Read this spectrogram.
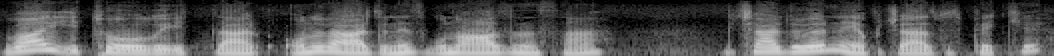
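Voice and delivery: big, loud outburst; loud exclamation. A narrator's reading. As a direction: burst out at full voice. Director bursts out at the swap. (yüksek sesle çıkışma)

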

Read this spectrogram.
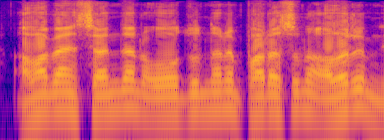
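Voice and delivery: high, loud defiant yell; shouted threat. A narrator's reading. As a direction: shout a parting threat through the door. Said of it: "diye bağırdı".

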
